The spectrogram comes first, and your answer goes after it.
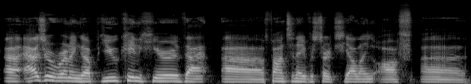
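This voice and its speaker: A man narrating a tabletop game as game master, improvising vivid descriptions in halting, pieced-together phrases. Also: medium pitch, steady tone, clean tone.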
